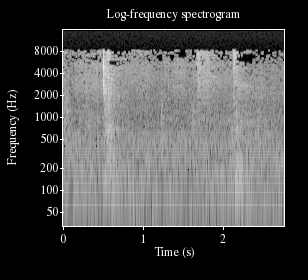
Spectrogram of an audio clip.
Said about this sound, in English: Yes, please shut that door and that'll help. Thank you much.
